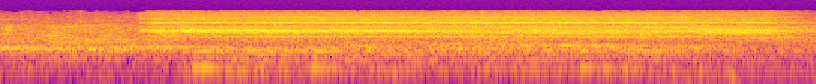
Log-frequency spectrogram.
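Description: Arena scoreboard horn sounding one steady, held blast for about three seconds, starting under a second in, over crowd murmur: the signal for a timeout.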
